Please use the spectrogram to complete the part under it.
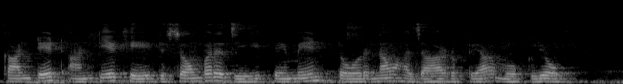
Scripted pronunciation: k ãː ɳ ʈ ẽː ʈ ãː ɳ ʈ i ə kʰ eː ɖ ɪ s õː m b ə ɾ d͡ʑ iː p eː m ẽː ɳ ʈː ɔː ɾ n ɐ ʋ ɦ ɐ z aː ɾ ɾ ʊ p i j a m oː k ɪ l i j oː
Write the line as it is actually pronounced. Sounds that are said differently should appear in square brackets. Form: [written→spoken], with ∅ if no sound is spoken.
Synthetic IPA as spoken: k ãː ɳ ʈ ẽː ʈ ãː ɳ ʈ i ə kʰ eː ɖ ɪ s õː m b ə ɾ d͡ʑ iː p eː m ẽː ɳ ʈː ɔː ɾ n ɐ ʋ ɦ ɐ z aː ɾ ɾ ʊ p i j a m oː k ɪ l i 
